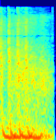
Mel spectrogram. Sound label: Comet Punch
